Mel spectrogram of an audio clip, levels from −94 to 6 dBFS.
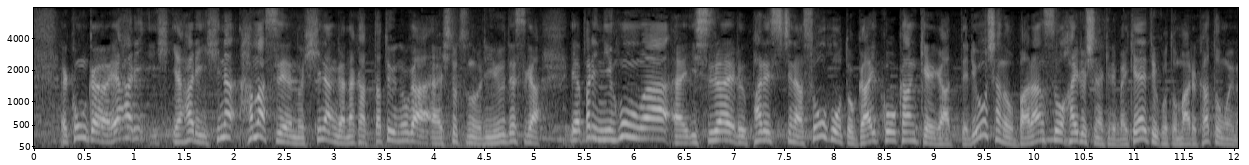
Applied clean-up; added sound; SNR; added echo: none; none; none; none.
